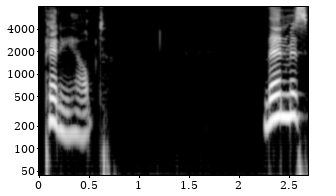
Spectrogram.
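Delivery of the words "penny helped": ordinary delivery, nothing marked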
